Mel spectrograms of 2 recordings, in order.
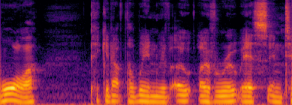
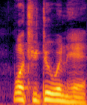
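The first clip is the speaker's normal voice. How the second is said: serious, loud, stern voice; 3 semitones higher, 8 dB louder than usual. Retelling Swerve once the door shuts: imitating Swerve turning serious and stern. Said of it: "serious, stern face, he's like".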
